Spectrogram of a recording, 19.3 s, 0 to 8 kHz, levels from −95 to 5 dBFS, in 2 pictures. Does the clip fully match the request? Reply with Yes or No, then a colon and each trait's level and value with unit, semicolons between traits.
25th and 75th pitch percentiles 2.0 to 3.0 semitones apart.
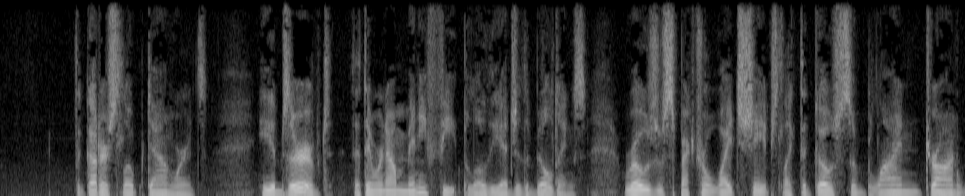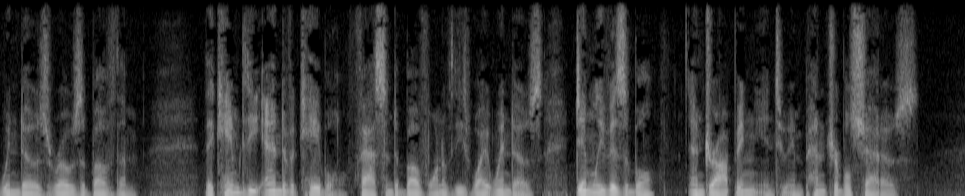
Yes: narrow, 2.4 semitones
